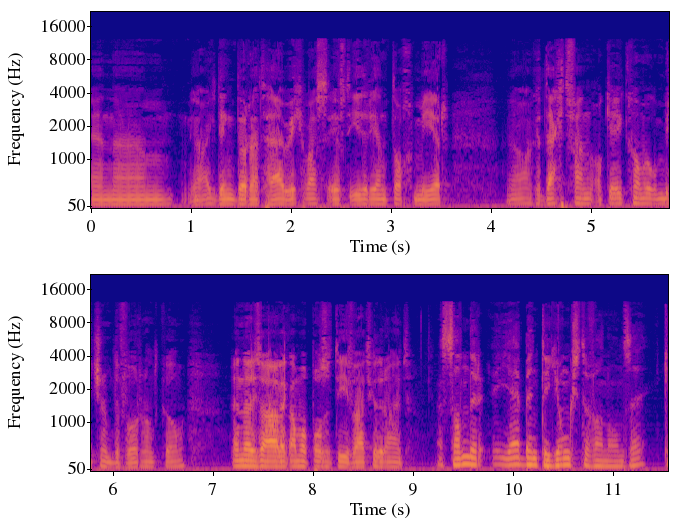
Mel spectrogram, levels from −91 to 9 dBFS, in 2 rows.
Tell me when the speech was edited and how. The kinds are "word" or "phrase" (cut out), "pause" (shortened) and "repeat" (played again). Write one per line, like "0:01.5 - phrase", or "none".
none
